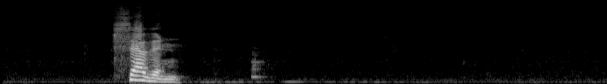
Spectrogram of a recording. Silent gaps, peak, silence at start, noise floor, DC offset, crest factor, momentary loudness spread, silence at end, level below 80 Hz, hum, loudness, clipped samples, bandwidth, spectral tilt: none; -2 dBFS; 1.15 s; -60 dBFS; under 0.1%; 22 dB; 29 LU; 3.5 s; -68 dBFS; none; -16 LUFS; under 0.1%; 15.5 kHz; -6 dB/octave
